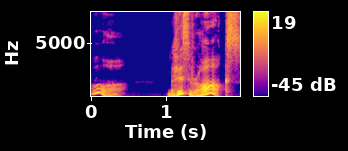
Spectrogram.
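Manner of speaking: soft, swooping put-on vague European accent. Speaker voices Beethoven's reaction, in a vaguely Euro Beethoven voice. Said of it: "That's my vaguely Euro... Euro voice".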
